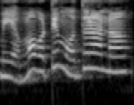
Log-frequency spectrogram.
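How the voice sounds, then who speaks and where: A doting middle-aged father speaks tenderly and reassuringly to his daughter, read by a woman. The voice sits very high and is close to her everyday speaking voice. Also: expressive, moderate pace.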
